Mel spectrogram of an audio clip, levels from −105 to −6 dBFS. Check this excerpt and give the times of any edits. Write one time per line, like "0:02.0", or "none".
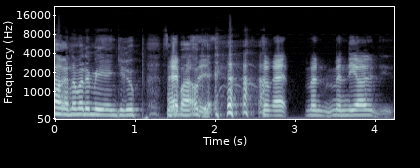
0:01.4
